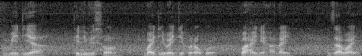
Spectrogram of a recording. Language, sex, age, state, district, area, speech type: Bodo, male, 30-45, Assam, Kokrajhar, rural, spontaneous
